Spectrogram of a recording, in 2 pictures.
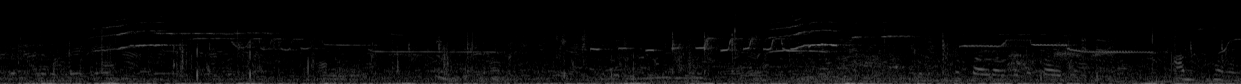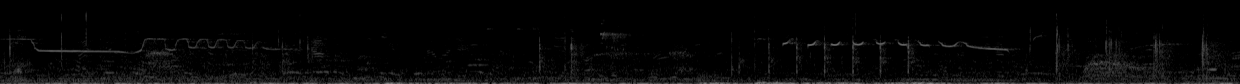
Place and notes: Yucatan, Mexico - Around the Kukulcán Pyramyd
This is a walk around the Kukulcan Pyramyd in Chichen Itza. Tascam DR-40 internal mics. Windy day.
